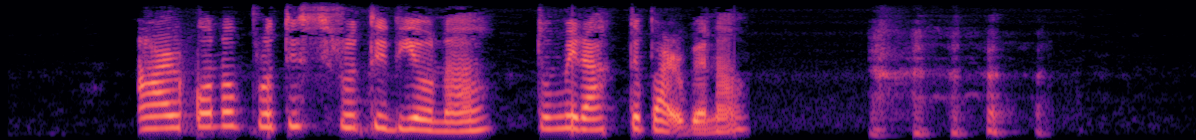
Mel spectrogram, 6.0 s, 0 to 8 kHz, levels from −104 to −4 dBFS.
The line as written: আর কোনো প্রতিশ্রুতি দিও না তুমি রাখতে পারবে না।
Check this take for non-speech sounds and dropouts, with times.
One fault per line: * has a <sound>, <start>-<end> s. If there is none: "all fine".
* has a laugh, 4.3-5.3 s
